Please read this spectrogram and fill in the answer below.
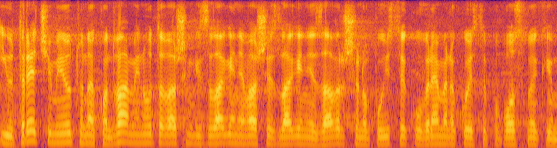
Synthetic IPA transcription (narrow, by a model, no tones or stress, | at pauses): iut̪ɾe̞t͡ɕeminuːt̪unako̞nd̪ʋaːminuːt̪aʋaʃeɡizlˠaːɡaɲaʋaʃeizlˠaːɡaɲejezaʋr̩ʃeno̞poist̪ekuʋɾe̞menakojest̪e̞popo̞sˠoʋnik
